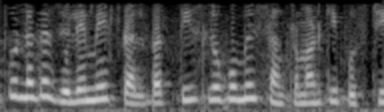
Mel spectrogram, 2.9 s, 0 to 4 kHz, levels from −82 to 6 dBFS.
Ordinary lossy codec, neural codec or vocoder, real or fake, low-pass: none; none; real; 3.6 kHz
